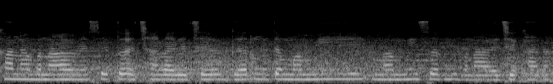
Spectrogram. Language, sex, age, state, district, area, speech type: Maithili, female, 18-30, Bihar, Purnia, rural, spontaneous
